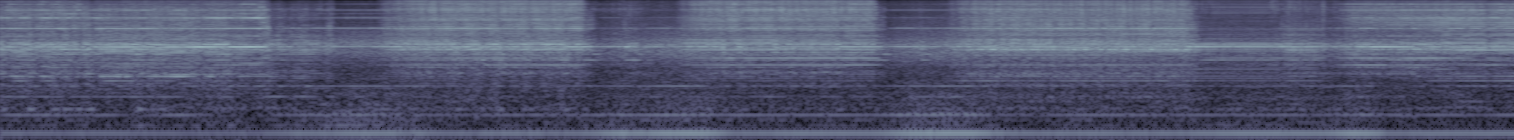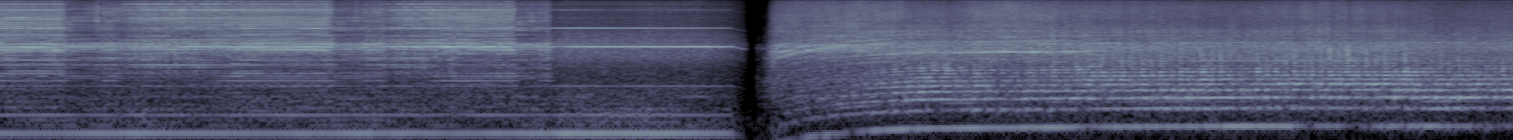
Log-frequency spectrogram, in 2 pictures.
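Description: Table saw running and cutting an epoxy-resin panel in several passes, the cutting noise rising over the saw's steady motor hum in stretches of one to three seconds. After an abrupt break about three-quarters of the way in, a random orbital sander starts up, its pitch climbing for a few seconds before it runs steadily.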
